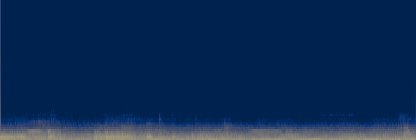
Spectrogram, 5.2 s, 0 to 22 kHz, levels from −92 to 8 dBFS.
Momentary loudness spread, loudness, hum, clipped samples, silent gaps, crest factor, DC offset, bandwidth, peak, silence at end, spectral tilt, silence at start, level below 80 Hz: 3 LU; -32 LUFS; none; under 0.1%; none; 14 dB; under 0.1%; 2.4 kHz; -16 dBFS; 0 s; -11 dB/octave; 0 s; -32 dBFS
